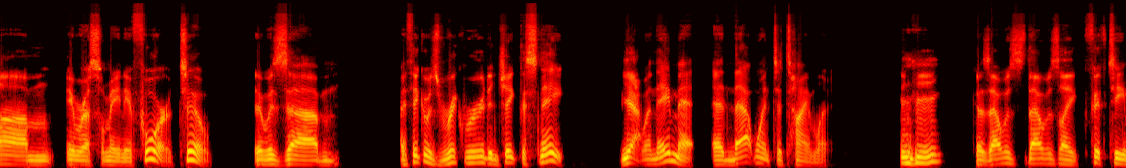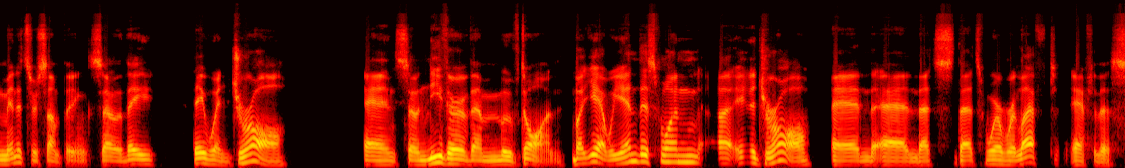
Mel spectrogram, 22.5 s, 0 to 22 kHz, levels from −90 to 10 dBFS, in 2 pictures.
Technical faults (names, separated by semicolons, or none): none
